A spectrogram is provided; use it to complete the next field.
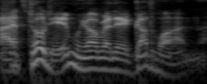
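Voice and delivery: exaggerated put-on French accent. Quoting the French guys from a film just suggested: French guard from Holy Grail voice. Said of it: "those French guys from, uh, Holy Grail".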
